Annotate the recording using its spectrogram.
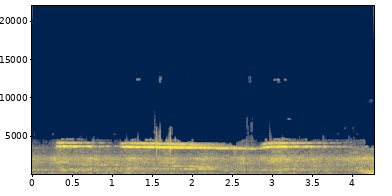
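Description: Referee's whistle blown in three long blasts, the last one held, over a low crowd murmur: the signal that ends the first half.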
